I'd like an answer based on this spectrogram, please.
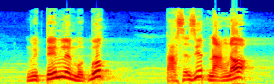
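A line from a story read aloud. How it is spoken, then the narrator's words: Fierce shout. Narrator (Vietnamese): Thần tôn một khuôn mặt dữ tợn hét lên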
